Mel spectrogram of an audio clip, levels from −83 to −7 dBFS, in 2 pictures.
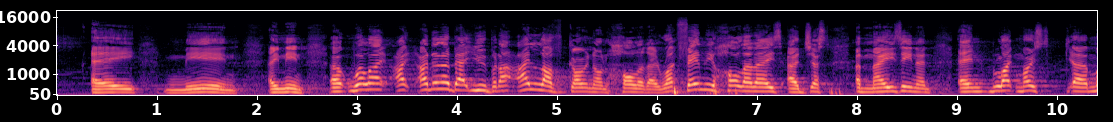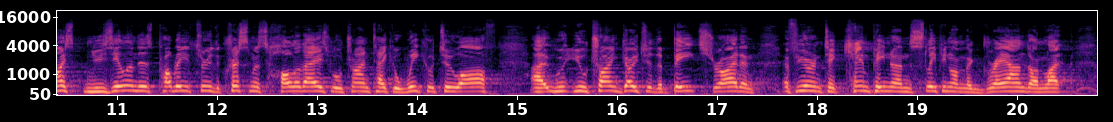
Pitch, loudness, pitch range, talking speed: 195 Hz, -24 LUFS, 175-215 Hz, 195 wpm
